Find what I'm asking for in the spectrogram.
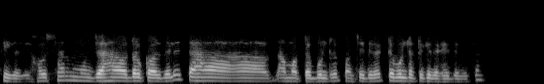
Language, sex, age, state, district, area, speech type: Odia, male, 18-30, Odisha, Rayagada, rural, conversation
